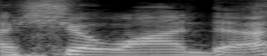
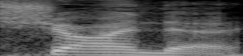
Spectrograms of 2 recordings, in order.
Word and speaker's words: Shonda: on Evansville Indiana's what sha not shwanda whatever we can't pronounce her nameand what what did Anthony call her uh shawanda sha and what's her name Shonda it's Shonda all right from Indiana's hot96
